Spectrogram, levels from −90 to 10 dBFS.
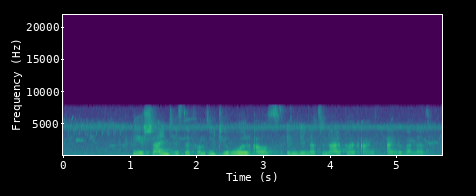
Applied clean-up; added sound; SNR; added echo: none; Cricket; 14 dB; none.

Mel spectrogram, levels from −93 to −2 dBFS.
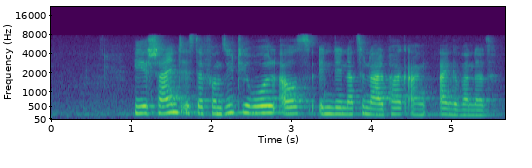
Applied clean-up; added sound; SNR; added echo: none; none; none; none.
